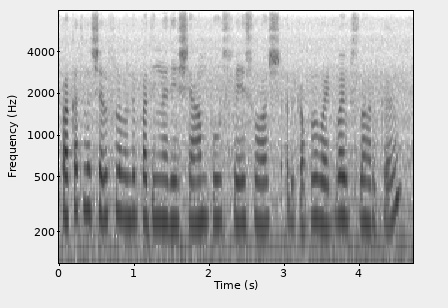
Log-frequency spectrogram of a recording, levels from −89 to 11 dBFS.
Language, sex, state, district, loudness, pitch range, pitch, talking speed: Tamil, female, Tamil Nadu, Chennai, -21 LUFS, 230-255 Hz, 240 Hz, 140 wpm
